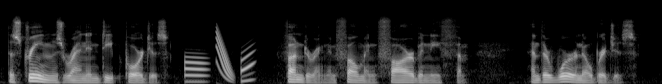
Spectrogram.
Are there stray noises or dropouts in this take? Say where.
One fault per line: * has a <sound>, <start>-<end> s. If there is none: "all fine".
* has a chirp, 1.8-2.6 s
